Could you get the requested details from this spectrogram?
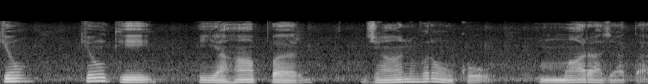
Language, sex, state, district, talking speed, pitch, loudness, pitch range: Hindi, male, Rajasthan, Bikaner, 85 wpm, 105 Hz, -19 LUFS, 100-115 Hz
